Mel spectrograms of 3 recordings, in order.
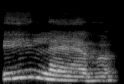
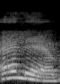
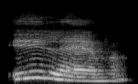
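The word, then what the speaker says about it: élève: нас багато таких слів зверніть увагу илев не елев а илев далі рез множинат слова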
